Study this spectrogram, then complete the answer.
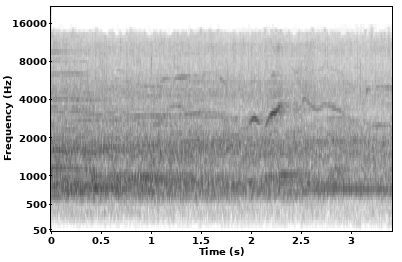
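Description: Large crowd at a political rally in Nassau County, New York, cheering and applauding steadily and loudly throughout, a dense wash of voices with a few whoops rising above it.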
